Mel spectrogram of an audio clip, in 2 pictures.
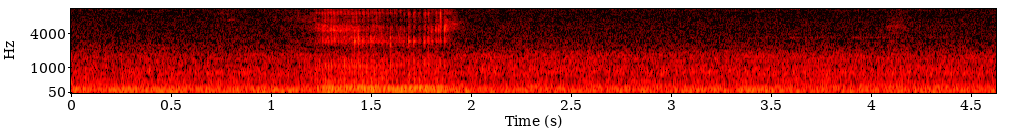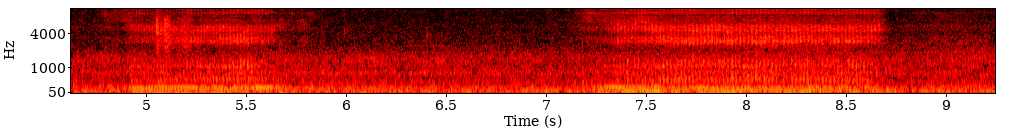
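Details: Dog snoring while dreaming: three slow, low, rumbling snores about every three seconds with a raspy edge, over steady room hiss.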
